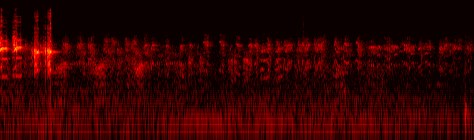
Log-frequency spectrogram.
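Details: Chattering great reed warblers: an opening burst of loud, grating notes, then a long, quieter stream of rapid scratchy chatter that fades gradually.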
